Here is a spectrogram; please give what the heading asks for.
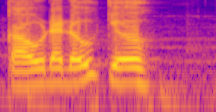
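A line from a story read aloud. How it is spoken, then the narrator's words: Sudden roar over radio. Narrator (Vietnamese): Trong bộ đàm, Lãnh Nguyệt đột nhiên gầm lên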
